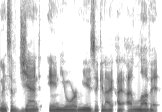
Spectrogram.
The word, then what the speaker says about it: djent: Djent is spelled Djent. Yeah, so it's like djent, but so if my general thought is if you try to pronounce the D, you'd get a djent rhythm, right?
